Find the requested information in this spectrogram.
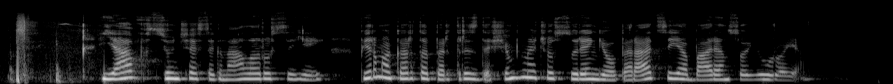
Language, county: Lithuanian, Telšiai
